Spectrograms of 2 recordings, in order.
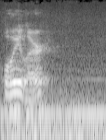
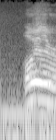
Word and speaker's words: Euler: uh in 1736 and that's pronounced euler i got that one even though there's no o in it but that's okay or i oiler represented the problem as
